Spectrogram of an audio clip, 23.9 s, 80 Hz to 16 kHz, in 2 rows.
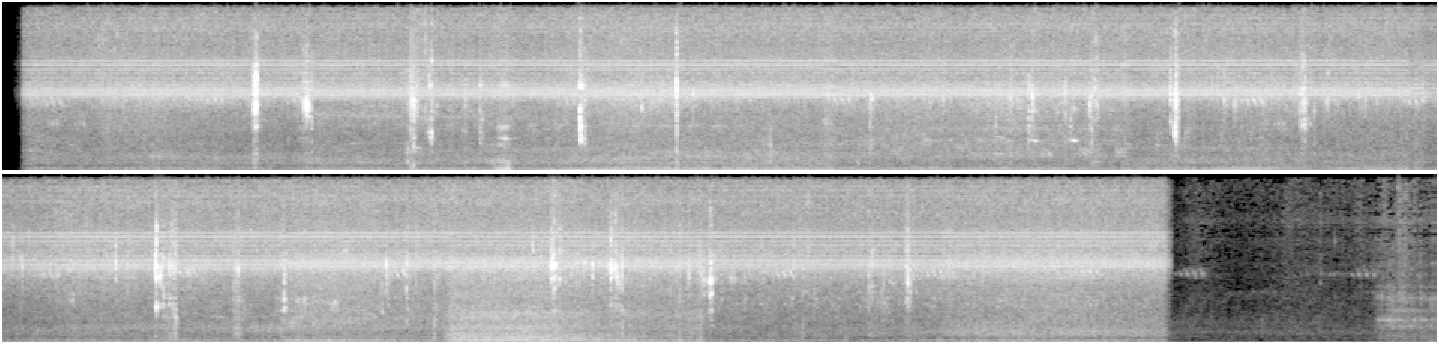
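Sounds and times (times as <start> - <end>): person chewing food: 2.1 - 19.7
low hummed tone: 13.4 - 18.3.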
